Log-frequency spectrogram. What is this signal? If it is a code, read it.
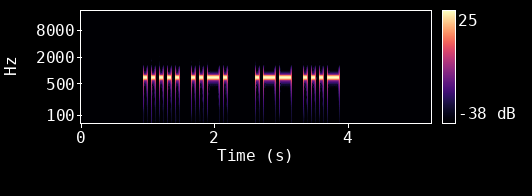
Morse code, heard as a keyed tone, about 20 wpm, 700 Hz. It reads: 5F WV
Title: Field Day Exchanges Encore - 20wpm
